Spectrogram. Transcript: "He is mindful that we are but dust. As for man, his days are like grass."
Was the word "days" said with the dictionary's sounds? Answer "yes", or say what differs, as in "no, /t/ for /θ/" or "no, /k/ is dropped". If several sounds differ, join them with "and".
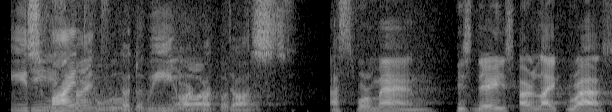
no, /s/ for /z/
